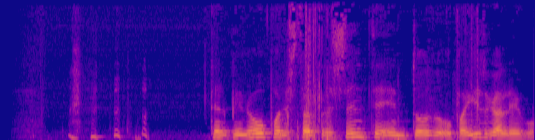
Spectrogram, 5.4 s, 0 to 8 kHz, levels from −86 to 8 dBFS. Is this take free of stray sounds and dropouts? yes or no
no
